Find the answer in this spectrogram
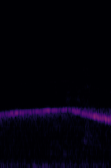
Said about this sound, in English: I think another ambulance is coming. Hold on.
